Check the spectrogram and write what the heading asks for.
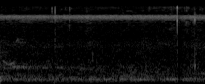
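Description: Steady high-pitched insect chorus, like crickets, with a couple of faint clicks.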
